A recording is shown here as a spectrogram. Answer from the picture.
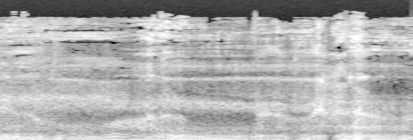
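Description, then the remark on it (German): A sabre-toothed tiger lets out a deep, rumbling roar that rises and falls across several seconds, loud and growly with strong low tones and no talking over it, in the prehistoric area where Berlin later arose. “Das hat sich angehört wie eine Katze. Ja, muss aber eine ziemlich große Katze sein.”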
